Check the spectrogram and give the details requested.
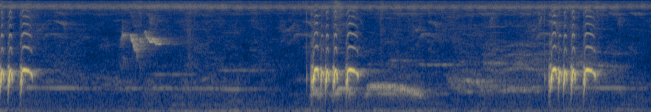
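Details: Local zebra dove in full voice, its sweet song used to lure others: three rattling coo phrases spaced about two and a half seconds apart, soft murmured notes and a brief high chirp between them.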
